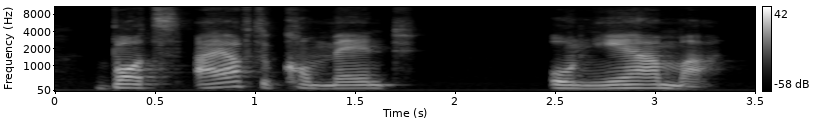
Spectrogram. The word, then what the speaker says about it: Onyema: So the pronunciation of the name is Onyema Ogbuagu.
